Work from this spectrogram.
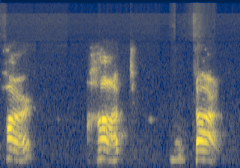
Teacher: টান হবে একেবারে মুখ খুলে দিয়ে আ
